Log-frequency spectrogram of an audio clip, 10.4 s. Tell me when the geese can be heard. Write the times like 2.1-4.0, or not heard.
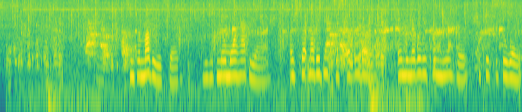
0.1-2.5, 6.5-8.8.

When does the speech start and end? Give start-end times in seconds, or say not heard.
1.9-10.3.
